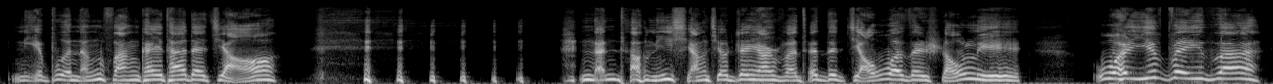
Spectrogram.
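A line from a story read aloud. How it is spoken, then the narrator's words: Suddenly smiling. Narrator (Chinese): 他却忽然笑眯眯地说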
